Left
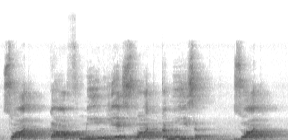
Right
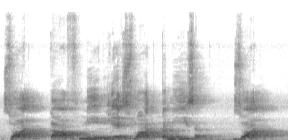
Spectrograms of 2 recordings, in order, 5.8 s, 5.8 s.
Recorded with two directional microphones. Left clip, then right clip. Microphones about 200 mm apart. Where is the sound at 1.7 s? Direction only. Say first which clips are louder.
Right 1 dB; 15° right (ahead or behind).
